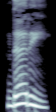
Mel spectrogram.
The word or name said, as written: ತರಿ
